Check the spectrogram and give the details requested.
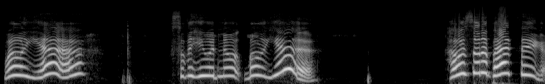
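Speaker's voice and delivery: high, loud exasperated retort. Real, not acted. Viewer yelling back at Zeke on screen, exasperated. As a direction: snap back in disbelief at the screen.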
